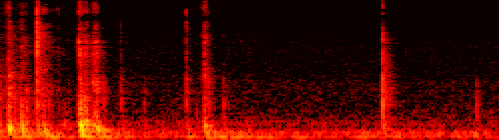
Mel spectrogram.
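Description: Faint handling noise from a folded paper VHS cover insert being turned over in the hands: a cluster of light clicks and rustles in the first half second, then two fainter ticks.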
